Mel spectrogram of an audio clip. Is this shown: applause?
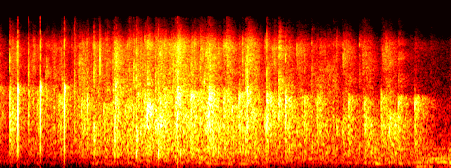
yes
